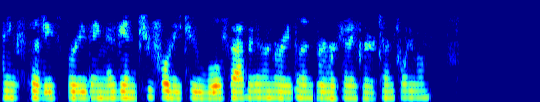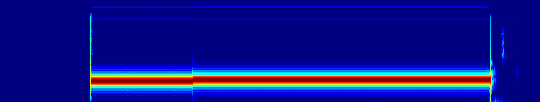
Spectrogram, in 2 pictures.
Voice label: Ambulance, dispatch; Denver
